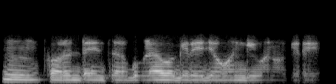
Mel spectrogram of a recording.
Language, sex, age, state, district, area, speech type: Marathi, male, 18-30, Maharashtra, Buldhana, rural, conversation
